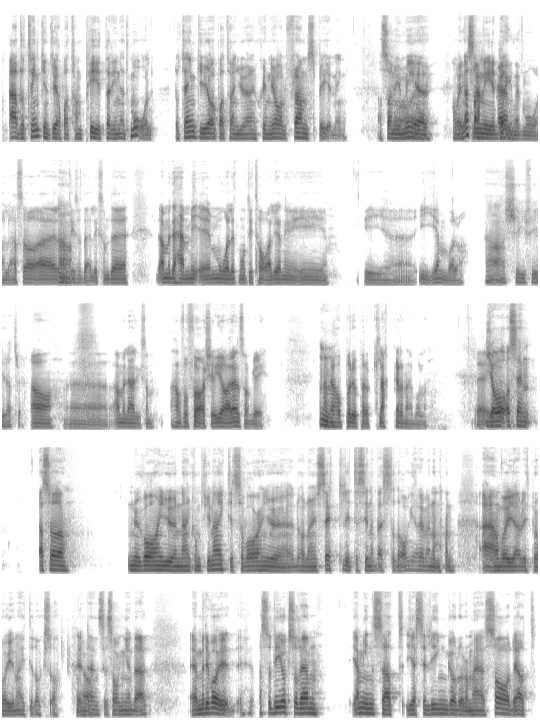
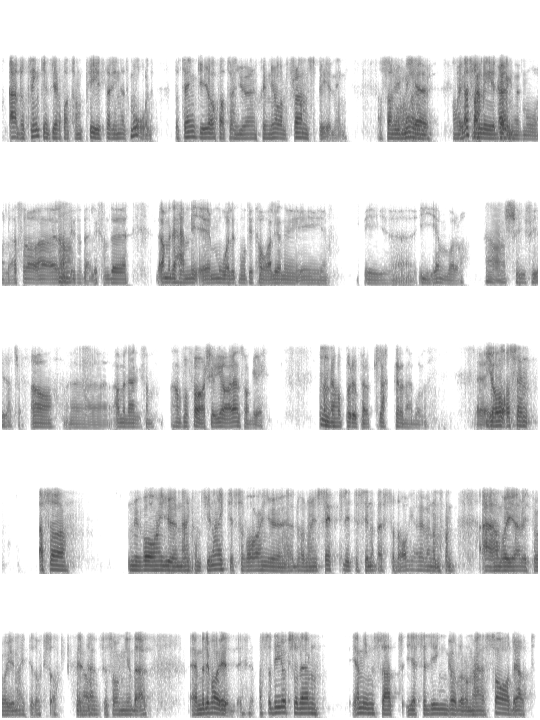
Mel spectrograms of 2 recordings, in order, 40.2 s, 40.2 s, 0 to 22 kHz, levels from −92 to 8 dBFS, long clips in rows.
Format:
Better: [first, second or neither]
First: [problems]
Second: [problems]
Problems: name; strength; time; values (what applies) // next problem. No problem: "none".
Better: first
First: garbled, watery; slightly; nothing above 14.5 kHz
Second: garbled, watery; badly; nothing above 4 kHz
